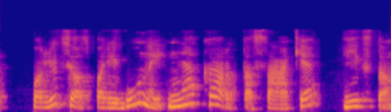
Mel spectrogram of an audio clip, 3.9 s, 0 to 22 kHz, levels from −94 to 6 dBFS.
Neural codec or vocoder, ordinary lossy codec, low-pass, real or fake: none; AAC, 32 kbps; 7.2 kHz; real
